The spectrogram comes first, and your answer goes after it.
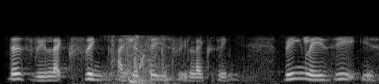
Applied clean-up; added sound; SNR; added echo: none; Splash, splatter; 8 dB; none.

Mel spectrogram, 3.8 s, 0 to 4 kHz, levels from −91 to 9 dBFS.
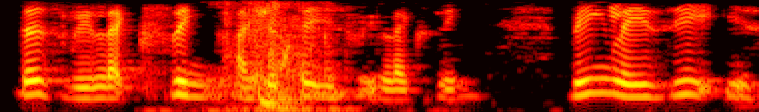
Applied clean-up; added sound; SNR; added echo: classical method Wiener filter.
